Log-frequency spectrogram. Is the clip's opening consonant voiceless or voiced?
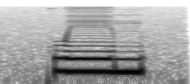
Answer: voiceless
